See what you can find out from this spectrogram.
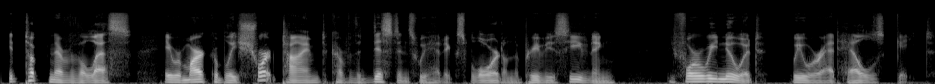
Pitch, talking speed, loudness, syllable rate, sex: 95 Hz, 175 wpm, -24 LUFS, 5.5 syllables/s, male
